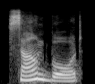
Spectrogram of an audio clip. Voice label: "soundboard", Indian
